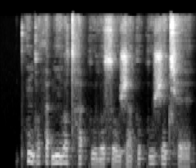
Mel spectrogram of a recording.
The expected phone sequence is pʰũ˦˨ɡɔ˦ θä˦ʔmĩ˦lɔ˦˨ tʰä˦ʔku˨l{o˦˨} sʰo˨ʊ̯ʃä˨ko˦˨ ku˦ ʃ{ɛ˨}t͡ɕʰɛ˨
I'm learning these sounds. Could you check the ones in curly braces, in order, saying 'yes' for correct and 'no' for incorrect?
yes, no

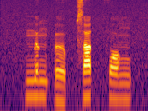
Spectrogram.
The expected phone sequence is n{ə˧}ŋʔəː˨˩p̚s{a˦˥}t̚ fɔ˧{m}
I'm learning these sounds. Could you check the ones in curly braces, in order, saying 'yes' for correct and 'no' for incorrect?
yes, yes, no

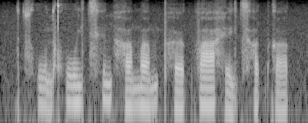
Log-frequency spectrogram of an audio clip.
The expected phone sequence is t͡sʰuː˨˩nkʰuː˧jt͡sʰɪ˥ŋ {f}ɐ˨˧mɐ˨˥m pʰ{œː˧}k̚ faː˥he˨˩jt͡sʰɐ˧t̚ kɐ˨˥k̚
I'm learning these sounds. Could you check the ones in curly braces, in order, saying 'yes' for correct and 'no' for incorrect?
no, no

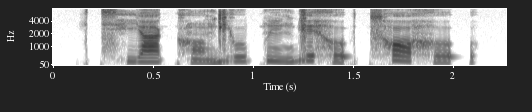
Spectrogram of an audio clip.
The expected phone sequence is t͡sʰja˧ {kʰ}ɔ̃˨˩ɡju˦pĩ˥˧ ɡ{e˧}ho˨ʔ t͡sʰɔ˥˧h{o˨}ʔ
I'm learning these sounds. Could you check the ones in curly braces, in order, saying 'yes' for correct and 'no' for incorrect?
yes, no, yes

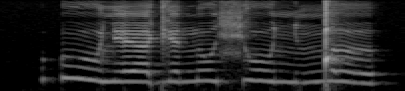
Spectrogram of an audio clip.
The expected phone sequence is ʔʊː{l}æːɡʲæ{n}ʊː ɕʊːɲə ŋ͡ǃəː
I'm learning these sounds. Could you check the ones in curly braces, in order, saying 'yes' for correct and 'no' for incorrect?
no, yes

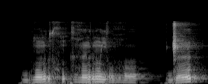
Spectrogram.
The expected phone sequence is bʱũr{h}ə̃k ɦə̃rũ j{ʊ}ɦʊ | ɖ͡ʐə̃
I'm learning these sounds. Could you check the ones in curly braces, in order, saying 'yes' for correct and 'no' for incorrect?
no, no

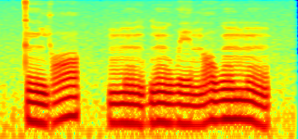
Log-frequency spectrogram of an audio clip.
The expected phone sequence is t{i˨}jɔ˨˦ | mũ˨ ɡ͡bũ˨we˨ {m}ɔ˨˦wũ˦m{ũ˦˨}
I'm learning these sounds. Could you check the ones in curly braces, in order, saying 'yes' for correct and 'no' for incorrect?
no, no, yes

